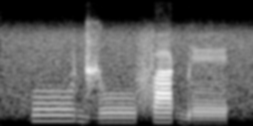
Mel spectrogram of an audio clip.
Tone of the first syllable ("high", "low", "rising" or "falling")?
high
